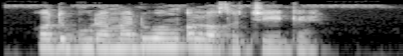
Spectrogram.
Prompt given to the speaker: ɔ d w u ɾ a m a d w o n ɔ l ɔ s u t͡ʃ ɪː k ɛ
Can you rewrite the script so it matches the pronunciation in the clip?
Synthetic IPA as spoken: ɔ d b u ɾ a m a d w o ŋ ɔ l ɔ s ɔ t͡ʃ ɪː k ɛ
